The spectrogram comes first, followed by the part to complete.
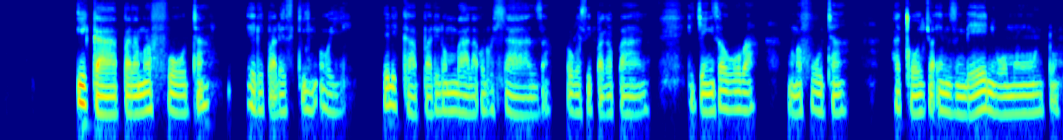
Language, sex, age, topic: North Ndebele, male, 50+, health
